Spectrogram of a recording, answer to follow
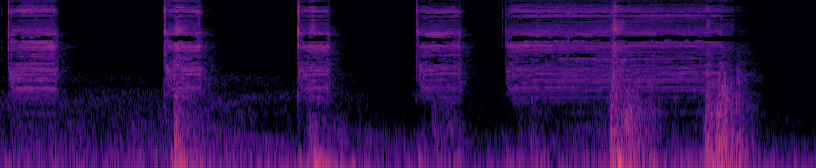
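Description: Electric hair clipper buzzing in short on-off bursts, four quick buzzes about a second apart and then one longer run of about two seconds.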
